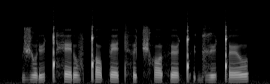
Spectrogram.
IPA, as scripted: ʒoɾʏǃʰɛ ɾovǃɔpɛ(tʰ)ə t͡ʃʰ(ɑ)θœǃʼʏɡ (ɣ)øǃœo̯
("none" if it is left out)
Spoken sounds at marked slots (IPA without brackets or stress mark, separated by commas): tʰ, ɔ, ɣ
